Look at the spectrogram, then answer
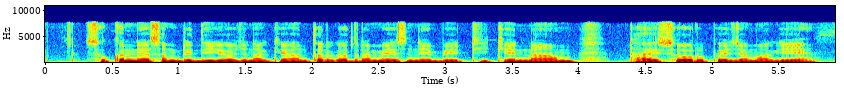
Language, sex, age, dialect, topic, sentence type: Hindi, male, 25-30, Garhwali, banking, statement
